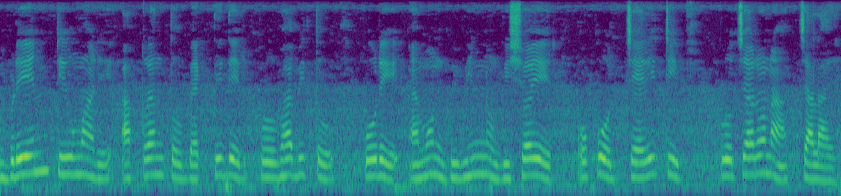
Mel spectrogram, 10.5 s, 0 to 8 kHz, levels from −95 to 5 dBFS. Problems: constant background noise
